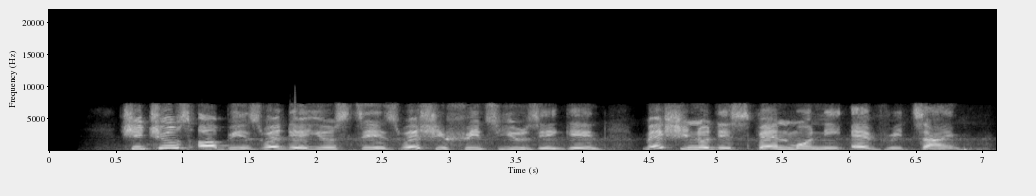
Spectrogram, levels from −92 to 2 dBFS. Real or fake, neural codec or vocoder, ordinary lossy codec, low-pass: real; none; AAC, 64 kbps; 7.2 kHz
